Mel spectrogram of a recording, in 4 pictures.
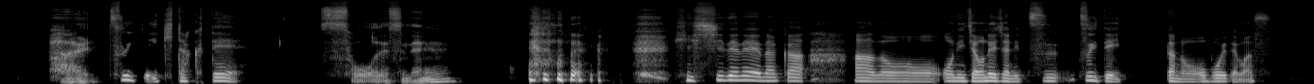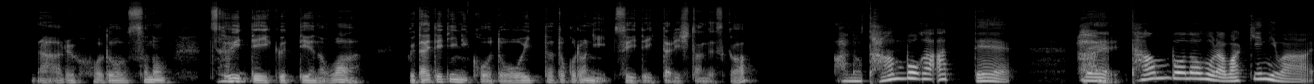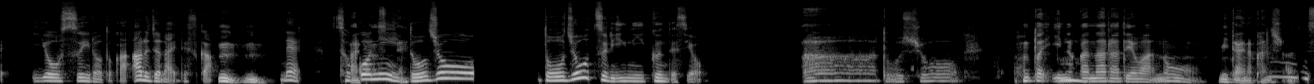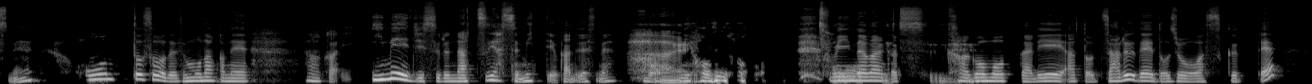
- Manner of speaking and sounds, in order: laugh; other noise; laughing while speaking: "日本の"
- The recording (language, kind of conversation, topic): Japanese, podcast, 子どもの頃の一番の思い出は何ですか？
- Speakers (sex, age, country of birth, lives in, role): female, 45-49, Japan, United States, guest; male, 35-39, Japan, Japan, host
